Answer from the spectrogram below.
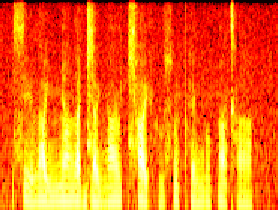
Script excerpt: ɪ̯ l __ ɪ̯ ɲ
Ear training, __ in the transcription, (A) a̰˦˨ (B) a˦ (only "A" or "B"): A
